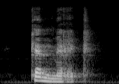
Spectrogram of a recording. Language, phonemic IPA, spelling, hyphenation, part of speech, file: Dutch, /ˈkɛnˌmɛrk/, kenmerk, ken‧merk, noun / verb, Nl-kenmerk.ogg
- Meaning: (noun) 1. characteristic 2. reference number; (verb) inflection of kenmerken: 1. first-person singular present indicative 2. second-person singular present indicative 3. imperative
